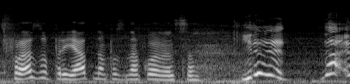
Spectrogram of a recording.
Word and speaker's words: приятно познакомиться: Итак, сегодня мы учимся произносить фразу «приятно познакомиться».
